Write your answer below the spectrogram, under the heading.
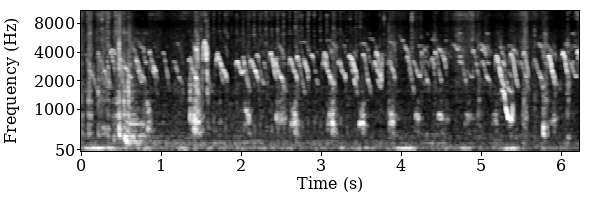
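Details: Grey francolin chicks cheep in a dense, even stream of short, high, down-slurred notes, with soft low thuds recurring beneath.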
